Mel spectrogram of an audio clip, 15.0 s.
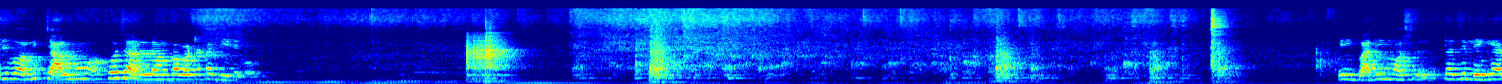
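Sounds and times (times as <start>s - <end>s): spices sizzling in hot oil: 0.0s - 15.0s
metal spatula scraping pan: 5.7s - 12.3s.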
